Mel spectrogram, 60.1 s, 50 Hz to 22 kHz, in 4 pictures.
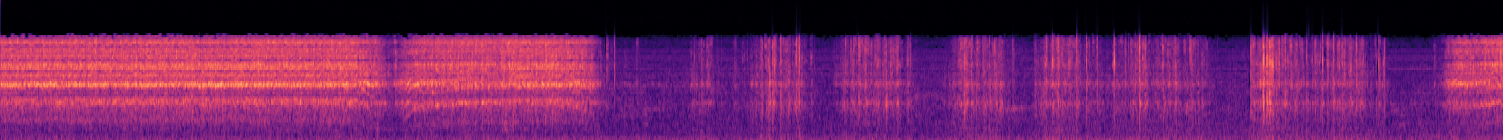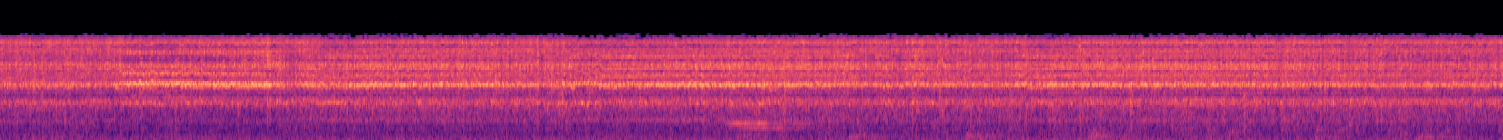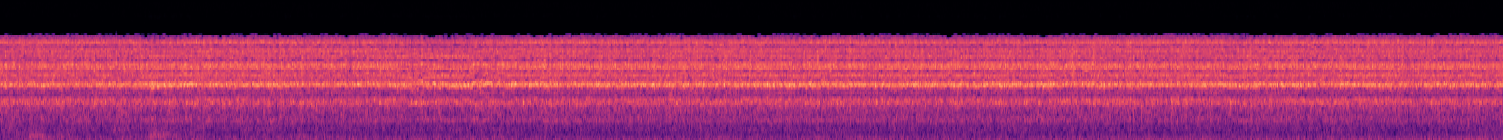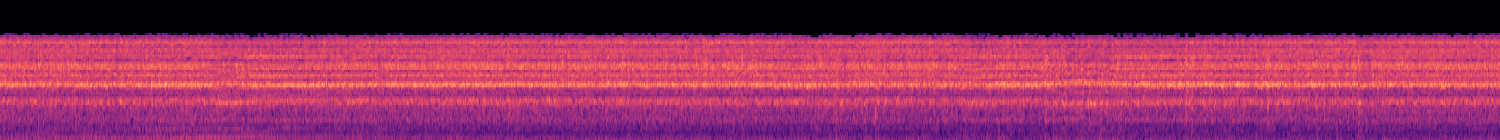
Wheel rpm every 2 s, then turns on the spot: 160, 150, 120, 20, 20, 20, 20, 100, 160, 160, 160, 160, 160, 160, 160, 160, 160, 160, 160, 160, 170, 160, 160, 160, 160, 160, 160, 160, 160, 160.
6-14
